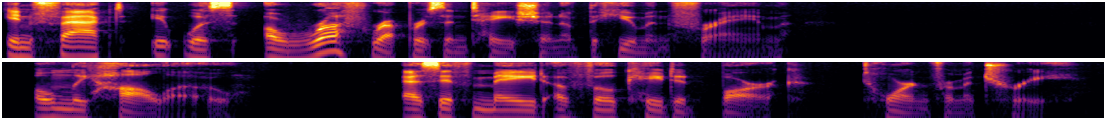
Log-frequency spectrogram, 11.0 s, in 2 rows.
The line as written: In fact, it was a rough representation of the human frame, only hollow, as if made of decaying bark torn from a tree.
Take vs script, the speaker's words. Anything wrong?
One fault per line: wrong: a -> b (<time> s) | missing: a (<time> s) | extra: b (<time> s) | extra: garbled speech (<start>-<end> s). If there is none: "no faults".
wrong: decaying -> vocated (8.4 s)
